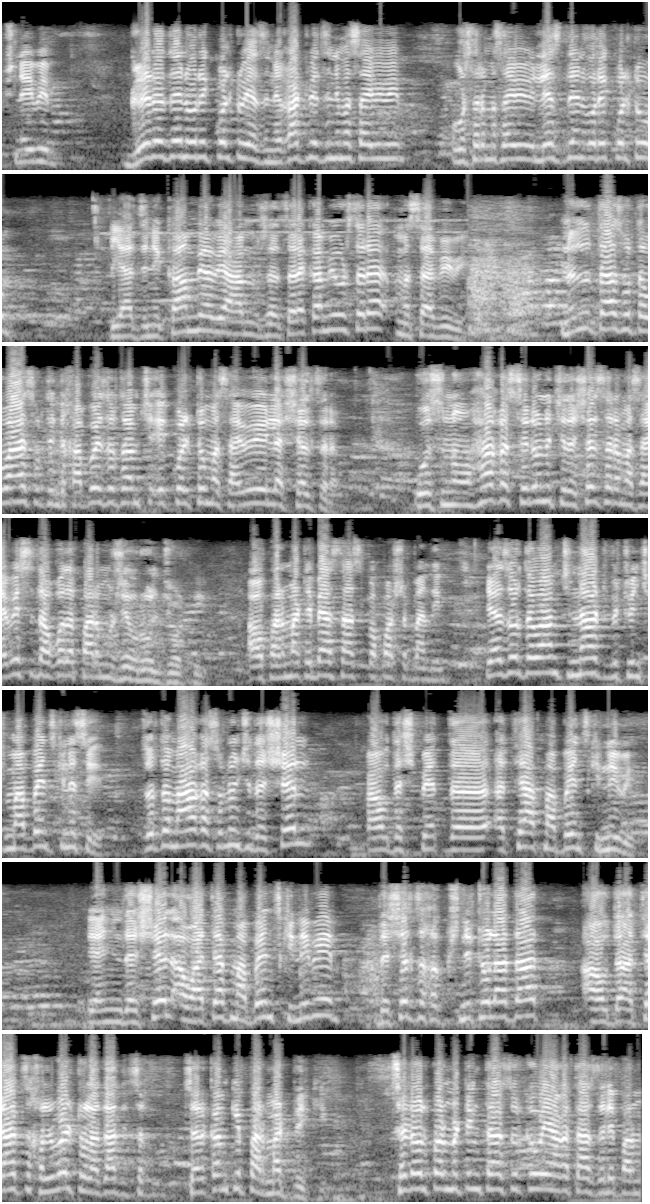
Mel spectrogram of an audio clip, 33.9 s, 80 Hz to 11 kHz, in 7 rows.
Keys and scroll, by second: 23.0 F9.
